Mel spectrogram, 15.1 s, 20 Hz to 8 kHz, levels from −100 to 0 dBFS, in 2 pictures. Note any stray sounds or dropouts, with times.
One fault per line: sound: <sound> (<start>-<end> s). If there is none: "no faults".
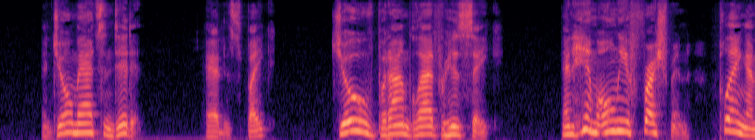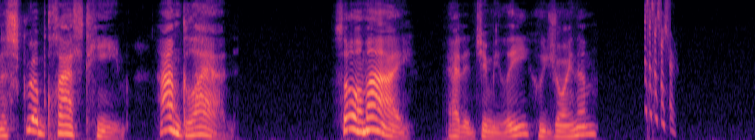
sound: chirp (14.0-14.3 s)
